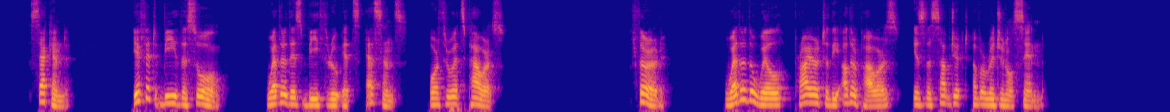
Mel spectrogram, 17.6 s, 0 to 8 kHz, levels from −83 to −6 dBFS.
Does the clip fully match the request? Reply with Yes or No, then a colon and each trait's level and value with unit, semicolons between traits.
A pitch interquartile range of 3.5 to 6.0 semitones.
Yes: average, 4.1 semitones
